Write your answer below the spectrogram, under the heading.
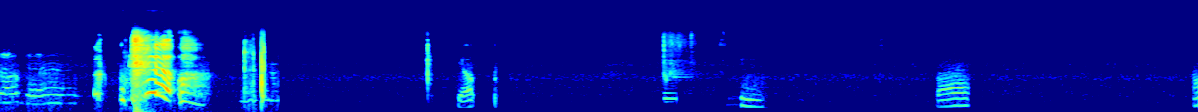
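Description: A single loud, explosive sneeze after a short intake of breath, followed by quiet sniffs and small vocal sounds; sneezing.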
